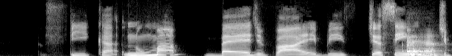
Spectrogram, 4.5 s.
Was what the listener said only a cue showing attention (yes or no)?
yes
